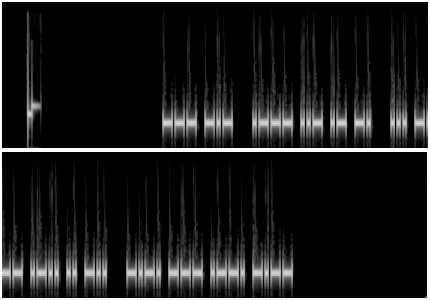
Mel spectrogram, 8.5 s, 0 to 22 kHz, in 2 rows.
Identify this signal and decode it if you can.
Morse code, heard as a keyed tone, about 40 wpm, 700 Hz. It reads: OK JUAN SOLID COPY
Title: K1USN SST QSO Practice 40wpm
